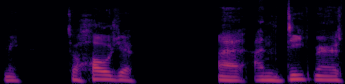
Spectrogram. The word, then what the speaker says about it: Hodja: The J-A is pronounced Y-A, apparently. Someone's going to correct me. So, Hodja.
